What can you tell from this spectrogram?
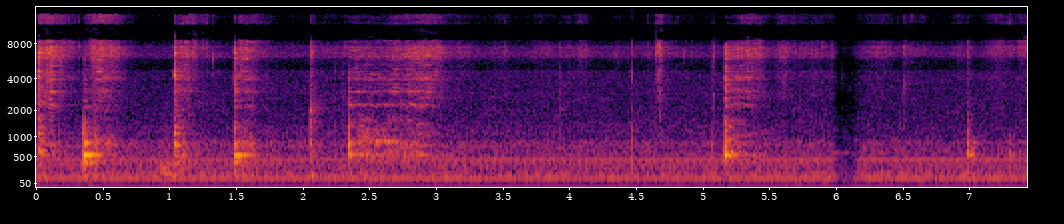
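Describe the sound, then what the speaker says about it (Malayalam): A handful of curry leaves dry-roasting in a pan, heard as soft scraping and stirring with occasional light clinks of a utensil on the metal, close but quiet, with no voices. "ഒരു പിടി കറിവേപ്പില എടുത്തിട്ടുണ്ട്. നമുക്ക് നന്നായിട്ട് റോസ്റ്റ് ചെയ്തിട്ട് എടുക്കാം."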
